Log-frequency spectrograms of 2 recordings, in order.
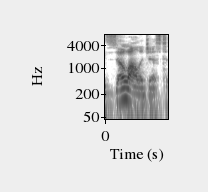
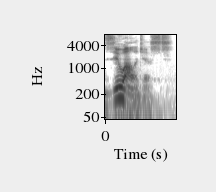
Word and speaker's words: zoologist: Well, first you'd have to learn how to say it correctly, Luna, because it would be zoologist, not zoologist.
